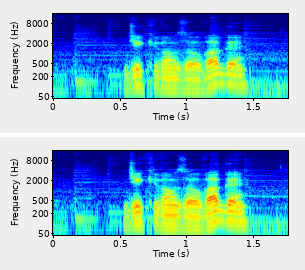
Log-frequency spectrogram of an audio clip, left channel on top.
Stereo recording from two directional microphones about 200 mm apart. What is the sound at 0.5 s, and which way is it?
Speech, 20° right (ahead or behind).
